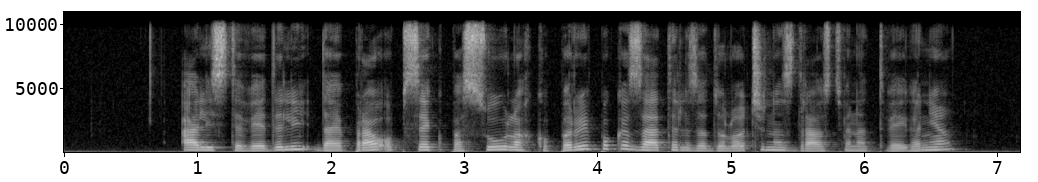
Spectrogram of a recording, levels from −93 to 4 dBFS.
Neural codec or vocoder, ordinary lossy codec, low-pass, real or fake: none; none; 9.9 kHz; real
